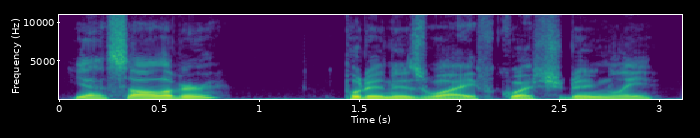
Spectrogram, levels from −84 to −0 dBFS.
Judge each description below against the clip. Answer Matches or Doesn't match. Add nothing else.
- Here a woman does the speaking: Doesn't match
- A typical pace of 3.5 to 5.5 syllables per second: Matches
